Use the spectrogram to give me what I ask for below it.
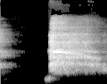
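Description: A person demonstrates exhaling with one long, breathy outward breath. The airy hiss starts abruptly after silence and slowly fades.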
